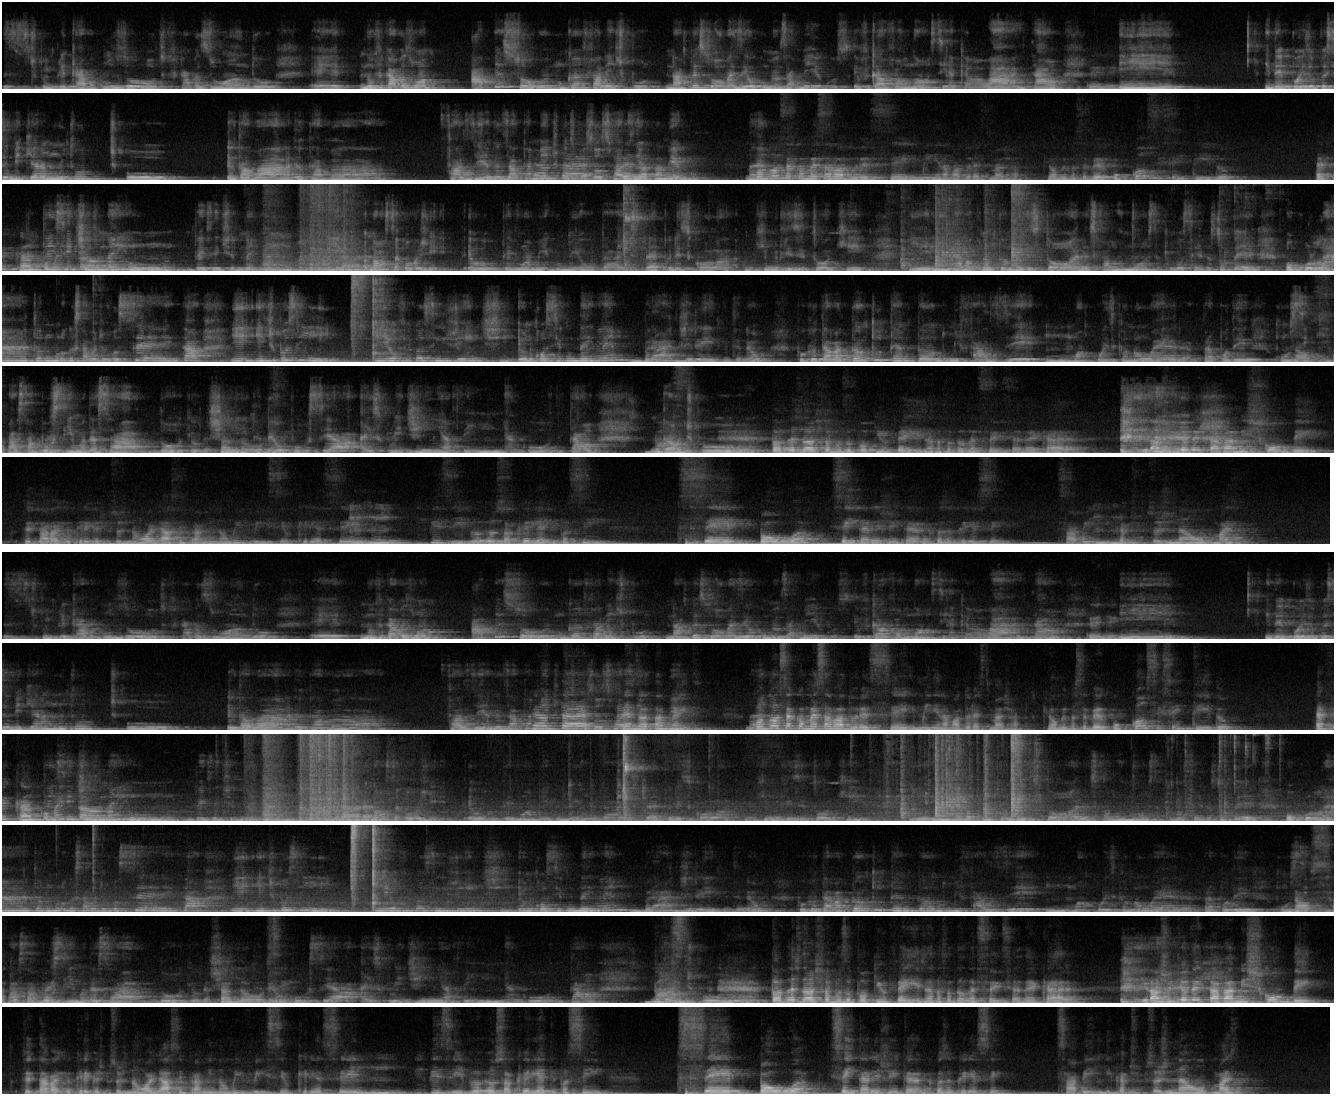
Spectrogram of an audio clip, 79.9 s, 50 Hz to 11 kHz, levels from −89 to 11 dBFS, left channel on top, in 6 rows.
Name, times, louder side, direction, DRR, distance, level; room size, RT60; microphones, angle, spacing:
voice 1, 0.0-4.4 4.7-10.8 11.1-11.9 12.6-15.0 15.6-17.2 17.8-20.3 20.7-21.0 26.8-43.3 43.7-60.8 64.5-65.4 70.1-70.7 77.5-78.0, left 2 dB, 45° left, 1.2 m, -34 dB
voice 2, 10.8-11.2 18.6-19.2 19.5-20.2 20.8-23.5 23.7-25.6 26.5-27.8 30.0-30.4 52.8-53.8 55.5-56.4 59.7-60.1 60.4-64.0 64.7-66.4 66.8-70.2 70.9-72.8 73.3-76.7 77.2-77.6 78.0-79.0, right 3 dB, 60° right, 0.9 m, -31 dB
sound 1, 26.4-45.5, right 6 dB, 45° right, 1.3 m, -41 dB
sound 2, 67.5-77.1, left 1 dB, 15° left, 4.6 m, -36 dB
16.0 x 6.2 x 9.4 m
head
